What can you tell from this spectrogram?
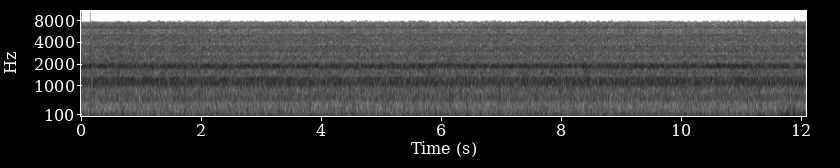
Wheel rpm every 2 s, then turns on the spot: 160, 160, 160, 160, 160, 160.
none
